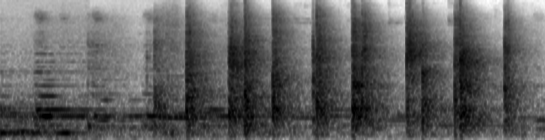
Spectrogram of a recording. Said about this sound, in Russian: Ребят, все по краям встаем, за руки держимся и все вместе кланяемся. Нам хлопают.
